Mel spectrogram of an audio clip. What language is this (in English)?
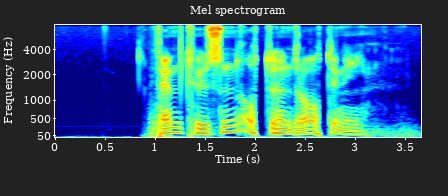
Norwegian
